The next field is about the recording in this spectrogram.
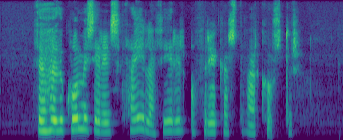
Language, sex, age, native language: Icelandic, female, 40-49, Icelandic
